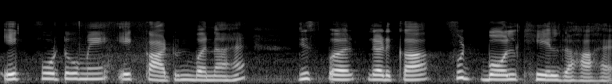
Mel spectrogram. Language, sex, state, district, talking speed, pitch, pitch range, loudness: Hindi, female, Punjab, Pathankot, 135 wpm, 225 Hz, 210-250 Hz, -15 LUFS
